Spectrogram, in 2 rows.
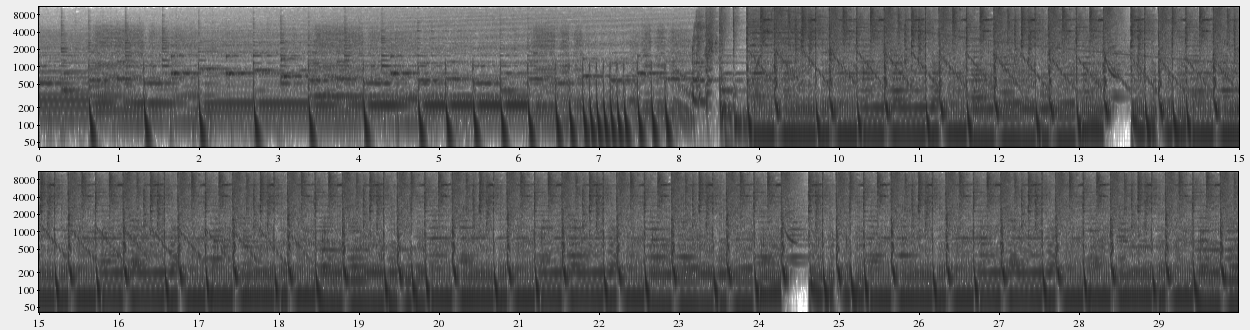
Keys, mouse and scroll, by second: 24.1 click, 24.1 r, 26.1 click, 26.2 click, 26.2 r, 26.8 g, 28.3 click, 28.3 g, 29.2 click, 29.4 e.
